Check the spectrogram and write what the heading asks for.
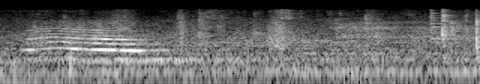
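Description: A single meow-like call about half a second long, its pitch wavering and then dropping at the end.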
